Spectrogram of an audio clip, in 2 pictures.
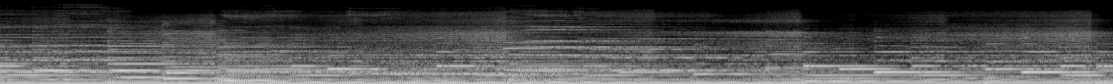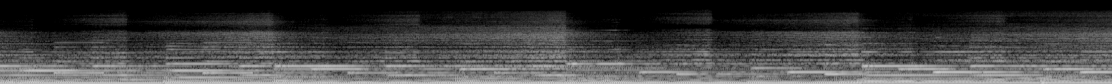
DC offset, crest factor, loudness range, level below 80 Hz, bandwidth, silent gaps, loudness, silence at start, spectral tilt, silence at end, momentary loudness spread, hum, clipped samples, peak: under 0.1%; 12 dB; 3 LU; -20 dBFS; 13 kHz; none; -18 LUFS; 0 s; -6.5 dB/octave; 0 s; 4 LU; none; under 0.1%; -4 dBFS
